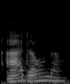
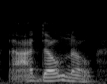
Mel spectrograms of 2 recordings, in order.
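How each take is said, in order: First: Softly, a humble "I don't know"; quiet admission. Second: Said in the usual way. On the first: Shown as a demonstration. To the viewer, showing how to admit not knowing, said softly. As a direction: give in and say it softly. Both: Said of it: "just gotta admit it and say".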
